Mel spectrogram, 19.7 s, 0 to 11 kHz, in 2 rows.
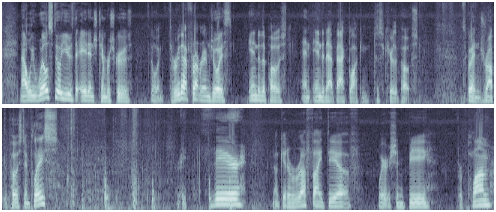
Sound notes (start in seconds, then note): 10.7 wood thuds against wood, no additional audio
